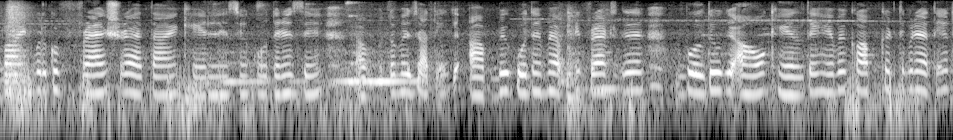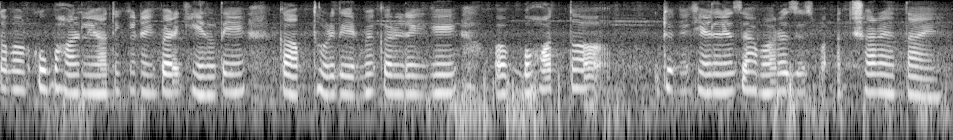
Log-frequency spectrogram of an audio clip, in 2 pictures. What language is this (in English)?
Urdu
